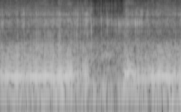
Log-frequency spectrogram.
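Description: Tesla Emissions Testing Mode playing its 'Ludicrous Fart' prank sound through the car's speakers twice. Two steady-pitched fart noises about a second long each, the second starting about a second and a half in.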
